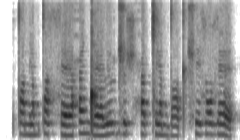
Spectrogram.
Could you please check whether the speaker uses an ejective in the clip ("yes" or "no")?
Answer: no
